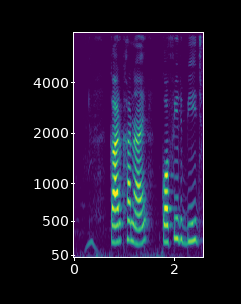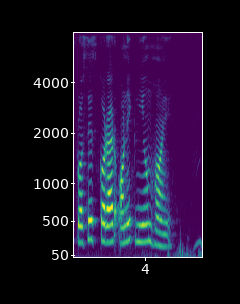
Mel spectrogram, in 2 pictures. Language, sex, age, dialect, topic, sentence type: Bengali, female, 36-40, Standard Colloquial, agriculture, statement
